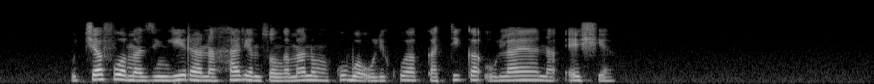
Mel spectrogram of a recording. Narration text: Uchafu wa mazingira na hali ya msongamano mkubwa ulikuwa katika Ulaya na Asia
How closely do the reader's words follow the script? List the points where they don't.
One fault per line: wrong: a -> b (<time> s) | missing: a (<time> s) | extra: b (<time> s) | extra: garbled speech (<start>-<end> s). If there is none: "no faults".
no faults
